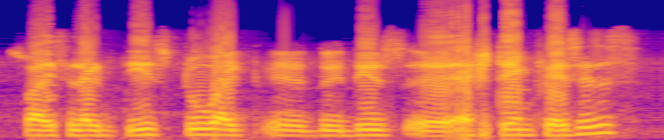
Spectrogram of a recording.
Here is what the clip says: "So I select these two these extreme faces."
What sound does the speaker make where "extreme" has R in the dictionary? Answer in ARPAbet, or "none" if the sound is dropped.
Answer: none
